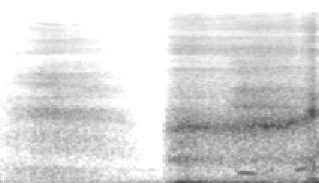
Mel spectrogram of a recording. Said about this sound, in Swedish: Ja, kan du inte andas med mig också? Ska vi andas tillsammans ja, en stund?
